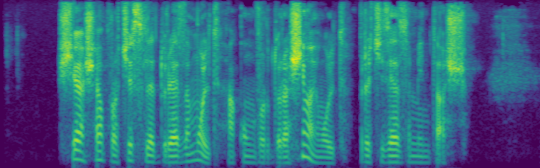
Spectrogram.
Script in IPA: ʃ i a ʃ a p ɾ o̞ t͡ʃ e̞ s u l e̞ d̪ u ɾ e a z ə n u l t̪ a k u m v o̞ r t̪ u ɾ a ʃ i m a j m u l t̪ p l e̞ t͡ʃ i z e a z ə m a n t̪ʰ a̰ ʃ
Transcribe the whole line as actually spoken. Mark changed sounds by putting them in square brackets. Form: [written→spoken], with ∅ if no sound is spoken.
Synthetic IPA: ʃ i a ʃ a p ɾ o̞ t͡ʃ e̞ s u l e̞ d̪ u ɾ e a z ə [n→m] u l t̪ a k u m v o̞ r [t̪→d̪] u ɾ a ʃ i m a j m u l t̪ p [l→ɾ] e̞ t͡ʃ i z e a z ə m [a→i] n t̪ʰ a̰ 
